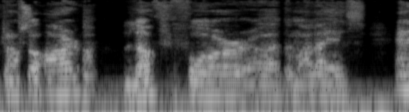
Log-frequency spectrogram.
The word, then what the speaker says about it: Kamala: set the record straight her name is Kamala I think my Indian friend would agree with me and there's nothing's wrong with that pronunciation because that is the correct pronation for example my name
